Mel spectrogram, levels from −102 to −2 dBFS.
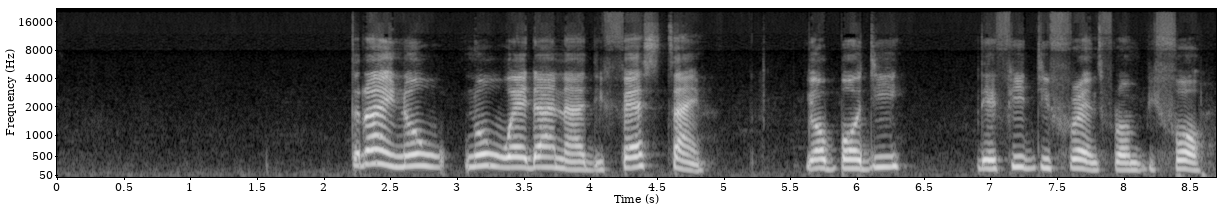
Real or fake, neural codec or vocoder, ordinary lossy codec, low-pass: fake; vocoder, 48 kHz, 128 mel bands, Vocos; none; none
